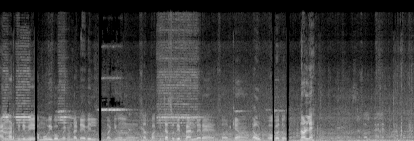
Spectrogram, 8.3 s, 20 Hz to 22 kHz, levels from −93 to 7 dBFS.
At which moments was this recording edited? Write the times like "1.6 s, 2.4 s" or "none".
0.8 s, 2.0 s, 5.8 s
